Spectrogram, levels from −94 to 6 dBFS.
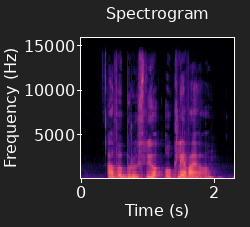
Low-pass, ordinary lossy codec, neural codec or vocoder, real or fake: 14.4 kHz; none; vocoder, 44.1 kHz, 128 mel bands every 512 samples, BigVGAN v2; fake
